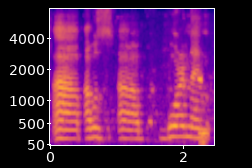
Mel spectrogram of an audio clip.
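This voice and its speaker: Speaking with a Russian accent, a middle-aged interview guest from Russia, Soviet Union, answers casually but haltingly, searching for words in English. Her medium-pitched voice is slightly bright with fairly even intonation, over a little hiss or hum.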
